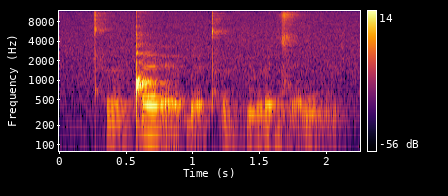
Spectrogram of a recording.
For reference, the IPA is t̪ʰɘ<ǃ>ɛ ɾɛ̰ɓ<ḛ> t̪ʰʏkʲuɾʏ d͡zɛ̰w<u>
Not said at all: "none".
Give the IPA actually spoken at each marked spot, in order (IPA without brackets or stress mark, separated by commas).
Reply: ǃ, ɛ̰, ṵ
